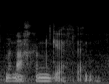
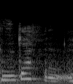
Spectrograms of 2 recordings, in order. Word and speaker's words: Menachem Geffen: My husband is an Israeli, and his name is Menachem Geffen, which I don't expect people to be able to pronounce first time around because it took me some time to learn too.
